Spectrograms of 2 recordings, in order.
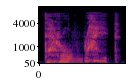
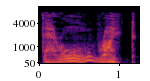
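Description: First: Soft relieved whisper. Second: Slow, softer breathy whisper. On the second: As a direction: whisper it slowly to calm him. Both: A narrator's reading. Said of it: "she whispered".

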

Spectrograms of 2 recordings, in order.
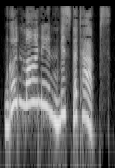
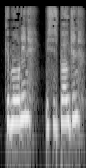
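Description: First: High and slow sing-song welcome; Hortense greeting. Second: Louder nasal Cockney hello; a loud, through-the-nose Cockney greeting; Ryan's greeting. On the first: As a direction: draw the greeting out high and sweet. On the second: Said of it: "said Mister Topps". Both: A narrator's reading.

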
